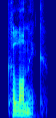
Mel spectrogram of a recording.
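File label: "colonic", British English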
